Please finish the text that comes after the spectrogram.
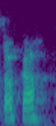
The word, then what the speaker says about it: Stokke: Yeah, it's pronounced Stokke.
